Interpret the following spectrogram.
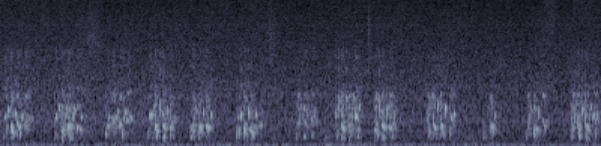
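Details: Moru-chan the pet guinea pig makes rhythmic, pulsing bursts of mid-pitched chatter. About a dozen groups follow each other steadily, a little over half a second apart. A faint low hum sits beneath them.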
